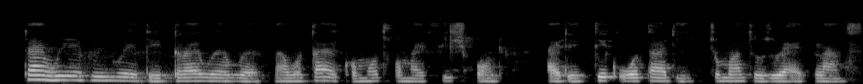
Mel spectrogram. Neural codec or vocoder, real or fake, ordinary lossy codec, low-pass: codec, 44.1 kHz, 7.8 kbps, Pupu-Codec; fake; Opus, 32 kbps; 7.2 kHz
